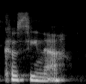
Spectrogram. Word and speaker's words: cocina: They're having another builder hour on Friday to showcase the Cocina app, I think you're not from Texas and this is pronounced Cocina. – See, I'm terrible. Cocina app.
